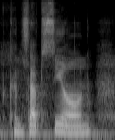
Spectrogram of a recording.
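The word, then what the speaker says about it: Concepcion: for State Casey concepion was the guy's name concepion that's how you say it it's a great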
